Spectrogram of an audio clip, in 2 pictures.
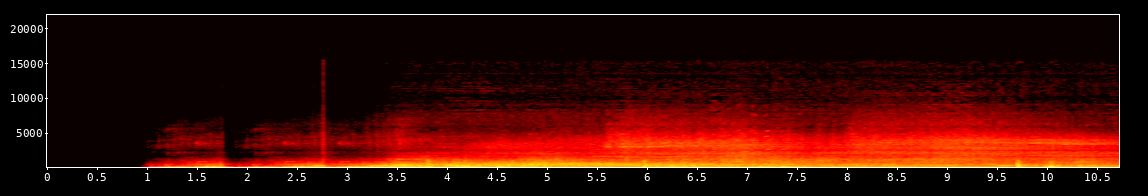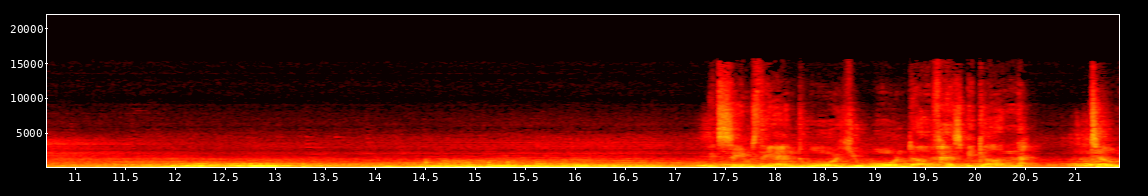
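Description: A deep rumble rolls steadily overhead.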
